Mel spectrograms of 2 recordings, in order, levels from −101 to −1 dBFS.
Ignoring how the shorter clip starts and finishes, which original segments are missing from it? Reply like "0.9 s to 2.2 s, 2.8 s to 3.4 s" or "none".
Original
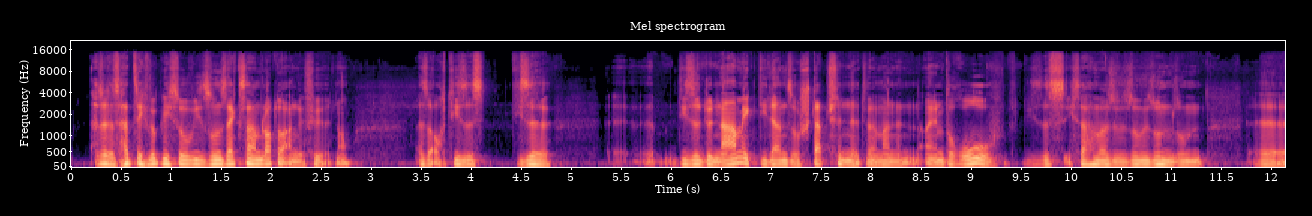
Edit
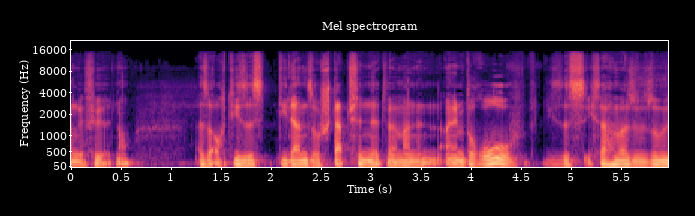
4.3 s to 6.9 s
